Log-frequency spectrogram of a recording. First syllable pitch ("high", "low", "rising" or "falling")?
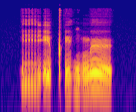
falling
